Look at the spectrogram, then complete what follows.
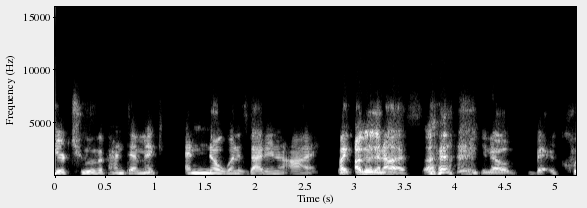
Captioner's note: risas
